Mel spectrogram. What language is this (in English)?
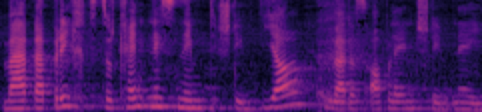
Swiss German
